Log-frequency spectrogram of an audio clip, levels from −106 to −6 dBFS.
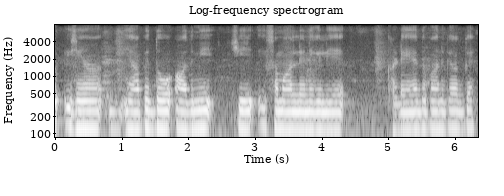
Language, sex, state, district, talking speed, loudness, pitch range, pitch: Hindi, male, Uttar Pradesh, Shamli, 140 wpm, -15 LUFS, 120-125 Hz, 120 Hz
